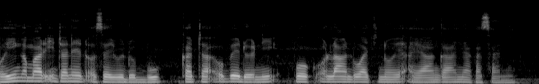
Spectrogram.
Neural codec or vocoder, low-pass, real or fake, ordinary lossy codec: none; 19.8 kHz; real; none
